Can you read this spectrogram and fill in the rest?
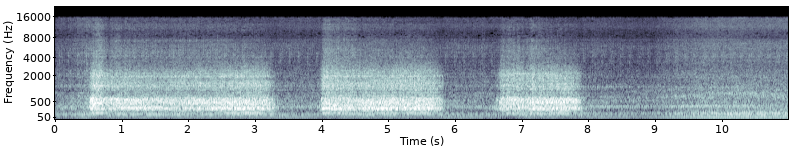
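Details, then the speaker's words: VW Amarok at idle with a near-transmission microphone: three bursts of harsh buzzing grind each time the clutch pedal is fully pressed, stopping when released; worn pilot bearing, fixed by removing dual-mass flywheel and replacing the bearing. "Simplesmente a hora que nós pisa na embreagem lá. Ó, chega até o final, ela faz."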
